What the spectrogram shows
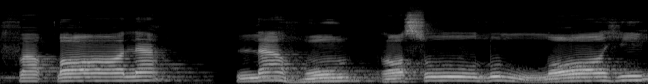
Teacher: فا کو لمبا نہیں کرنا بلکہ قاف کو موٹا ادا کریں گے اور پڑھیں گے فقال لہم رسول اللہ۔ · اس حرف کو بعض مسلمان پڑھ دیتے ہیں رسول اللہ، یہ بالکل غلط ہے۔ رسول کی را کو پر ادا کریں گے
